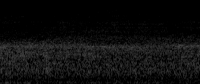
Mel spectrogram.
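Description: Steady hiss of a pump-up pressure sprayer's wand nozzle misting liquid onto plants.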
